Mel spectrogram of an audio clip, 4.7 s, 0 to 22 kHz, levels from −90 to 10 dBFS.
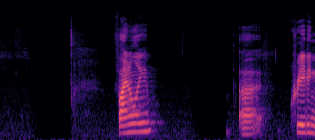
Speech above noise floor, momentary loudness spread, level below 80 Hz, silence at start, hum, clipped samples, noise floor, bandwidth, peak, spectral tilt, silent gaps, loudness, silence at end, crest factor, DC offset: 54 dB; 19 LU; -84 dBFS; 1.8 s; none; under 0.1%; -80 dBFS; 13.5 kHz; -6 dBFS; -2.5 dB/octave; none; -26 LUFS; 0 s; 26 dB; under 0.1%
